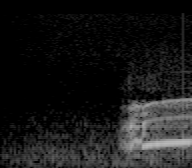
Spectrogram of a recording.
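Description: A coyote starts a smooth howl that swells in and slowly rises in pitch.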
